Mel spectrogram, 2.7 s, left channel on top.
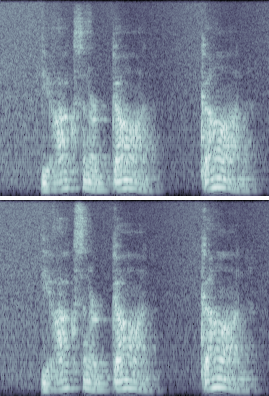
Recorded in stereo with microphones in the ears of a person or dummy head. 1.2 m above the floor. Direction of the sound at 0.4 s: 5° left (ahead or behind).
